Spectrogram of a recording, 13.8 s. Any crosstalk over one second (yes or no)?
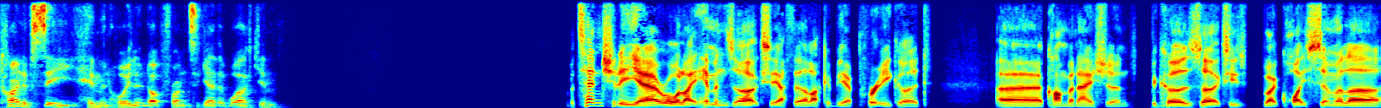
no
